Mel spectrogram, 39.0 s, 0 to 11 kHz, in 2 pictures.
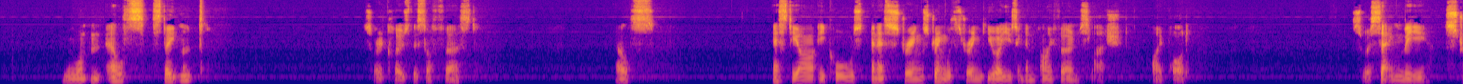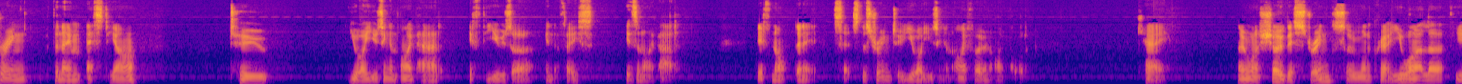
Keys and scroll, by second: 0.0-1.3 typing, 2.3-4.9 typing, 6.1-7.8 typing, 9.9-24.5 typing, 25.8 shift+}, 30.7-39.0 typing.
